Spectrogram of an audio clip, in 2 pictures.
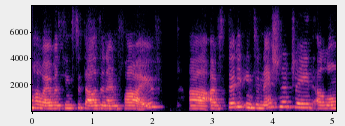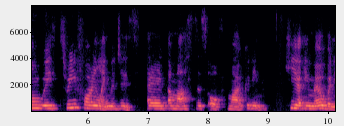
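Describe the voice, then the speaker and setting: A woman from Brazil with a Brazilian accent, giving an energetic webinar presentation and laughing often. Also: fairly high pitch, distant mic. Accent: Brazilian Portuguese. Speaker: marketing presenter. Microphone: video call. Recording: echoey dull video call audio.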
